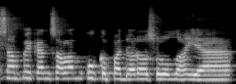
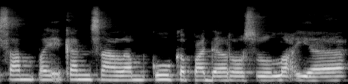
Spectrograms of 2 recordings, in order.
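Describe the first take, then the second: First: The phrase is spoken at a normal pace. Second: The phrase is spoken very slowly.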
